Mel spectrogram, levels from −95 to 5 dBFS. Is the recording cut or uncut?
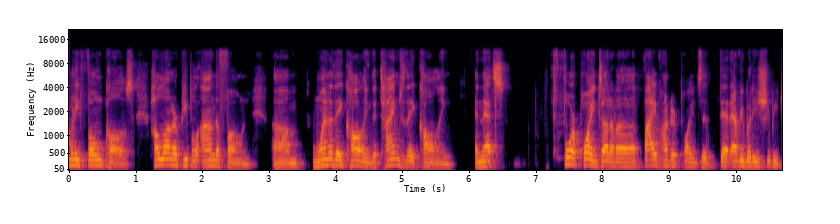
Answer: uncut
